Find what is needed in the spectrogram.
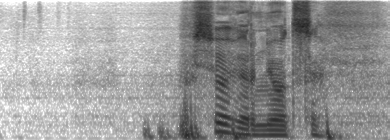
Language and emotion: Russian, sad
